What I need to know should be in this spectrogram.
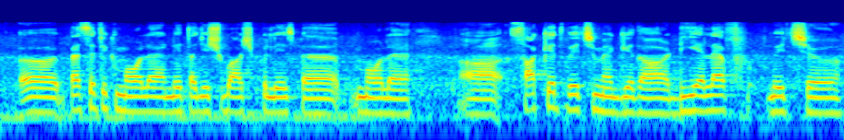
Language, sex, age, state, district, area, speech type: Dogri, male, 18-30, Jammu and Kashmir, Kathua, rural, spontaneous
